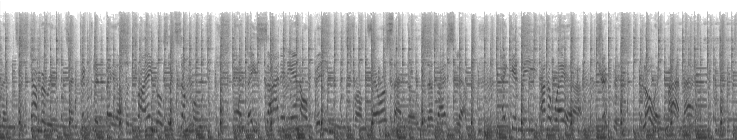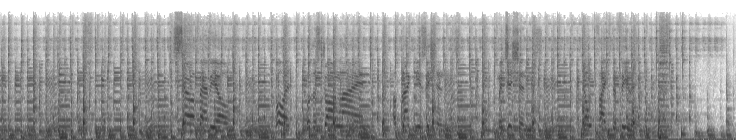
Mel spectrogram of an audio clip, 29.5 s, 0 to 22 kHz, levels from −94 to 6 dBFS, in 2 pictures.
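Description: At 4.68, 10.67, 16.66, 22.66 and 28.65 s the audio skips briefly, losing a few milliseconds with the two sides butted together. The exact 6-second spacing points to audio missing between chunks, likely from the recorder dropping samples at each chunk boundary.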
